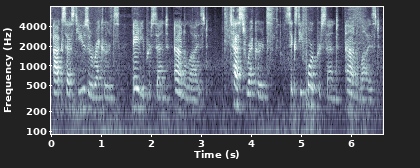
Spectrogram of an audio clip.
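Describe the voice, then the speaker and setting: A woman's voice: fairly low pitch, a little slow, echoey room, recorded from a distance, background noise, close to an everyday voice. A woman voicing a cold, mission-driven cyborg infiltration agent in a video game, with a clipped, businesslike delivery. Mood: focused, clinical.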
